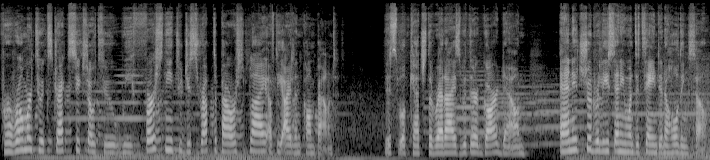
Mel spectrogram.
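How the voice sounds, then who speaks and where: Woman acting game resistance leader lady, calm n in charge, measured, bit of music behind. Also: medium pitch, lightly acted. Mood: calm, commanding. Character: composed resistance leader woman planning missions, calm and commanding. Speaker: mission commander. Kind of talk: video game cutscene acting.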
